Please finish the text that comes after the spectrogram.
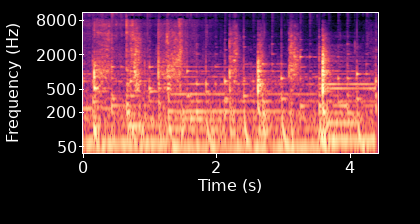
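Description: Pasta stirred through sauce in a pan, with repeated clinks and knocks of a utensil against the pan over a low sizzle, close by and without talk.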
